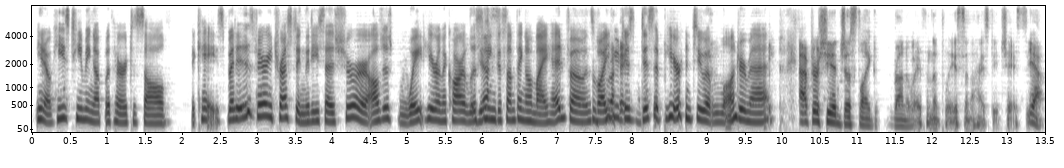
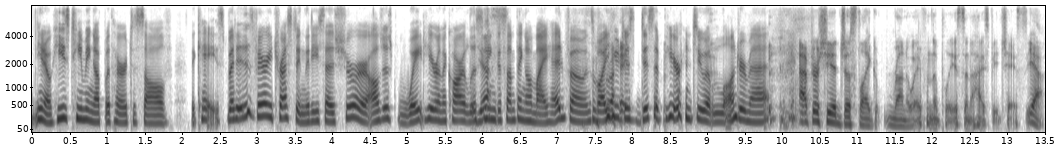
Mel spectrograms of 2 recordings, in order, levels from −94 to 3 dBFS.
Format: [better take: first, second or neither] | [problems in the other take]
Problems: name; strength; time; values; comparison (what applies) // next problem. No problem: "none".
second | noise reduction (neural mask model DeepFilterNet 3)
